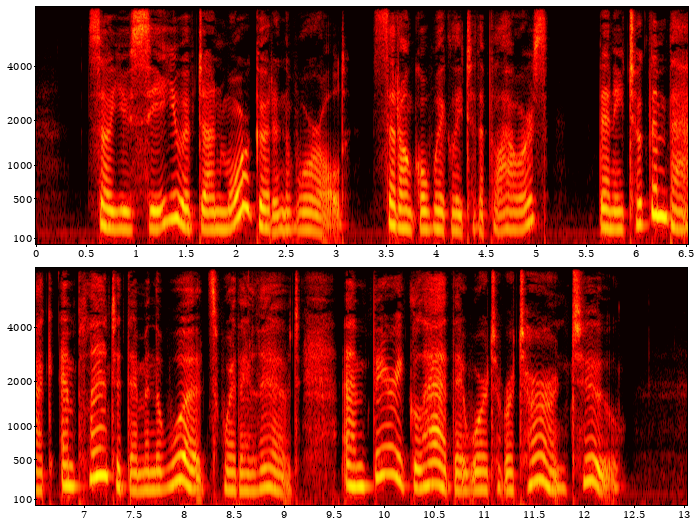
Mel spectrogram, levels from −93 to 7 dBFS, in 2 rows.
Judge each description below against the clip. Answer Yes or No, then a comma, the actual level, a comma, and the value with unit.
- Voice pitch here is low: No, medium, 185 Hz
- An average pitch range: Yes, average, 4.2 semitones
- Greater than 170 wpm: Yes, average, 180 wpm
